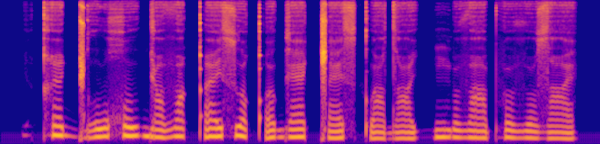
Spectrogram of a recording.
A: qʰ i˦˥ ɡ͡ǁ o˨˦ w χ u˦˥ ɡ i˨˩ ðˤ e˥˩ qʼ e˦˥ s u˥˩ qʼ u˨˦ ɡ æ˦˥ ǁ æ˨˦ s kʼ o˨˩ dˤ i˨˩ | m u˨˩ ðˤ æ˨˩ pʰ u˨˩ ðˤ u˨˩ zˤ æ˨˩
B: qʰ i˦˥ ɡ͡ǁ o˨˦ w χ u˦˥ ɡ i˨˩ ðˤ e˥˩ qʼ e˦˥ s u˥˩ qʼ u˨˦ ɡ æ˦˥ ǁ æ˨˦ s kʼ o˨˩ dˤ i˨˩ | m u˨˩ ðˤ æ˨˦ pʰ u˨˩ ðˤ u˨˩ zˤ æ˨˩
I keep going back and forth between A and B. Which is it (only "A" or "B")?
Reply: A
